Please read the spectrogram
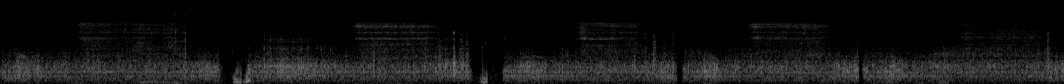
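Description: Drill press running, its twist drill bit cutting into thick aluminium angle: a steady motor hum with four short spells of high-pitched cutting noise as the bit bites. The bit is cutting the metal cleanly rather than grinding it.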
